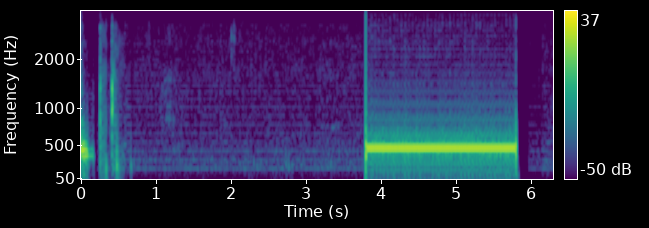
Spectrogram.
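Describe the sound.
During a call transfer, a loud, unbroken telephone tone sounds alone for about two seconds. It follows a few brief clicks at the start and a long quiet stretch.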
